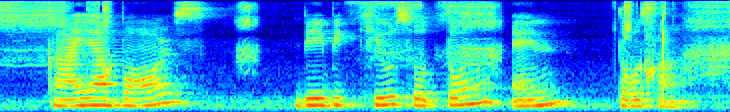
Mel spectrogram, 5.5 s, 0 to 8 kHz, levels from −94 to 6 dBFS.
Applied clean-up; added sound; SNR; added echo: none; Camera; 13 dB; reverberation time 0.4 s.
